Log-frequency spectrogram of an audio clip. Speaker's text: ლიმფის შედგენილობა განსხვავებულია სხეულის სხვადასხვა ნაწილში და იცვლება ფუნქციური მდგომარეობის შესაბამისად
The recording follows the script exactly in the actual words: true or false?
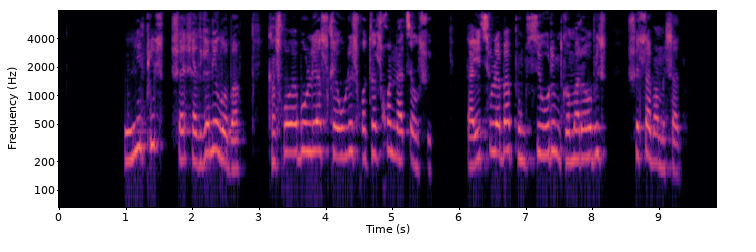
true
